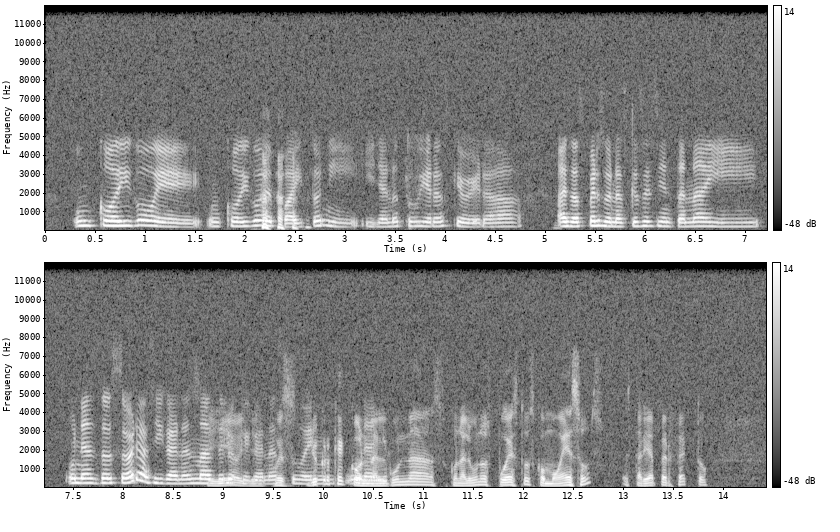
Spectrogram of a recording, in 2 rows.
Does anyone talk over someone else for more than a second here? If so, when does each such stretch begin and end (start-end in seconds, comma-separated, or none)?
8.8-10.7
